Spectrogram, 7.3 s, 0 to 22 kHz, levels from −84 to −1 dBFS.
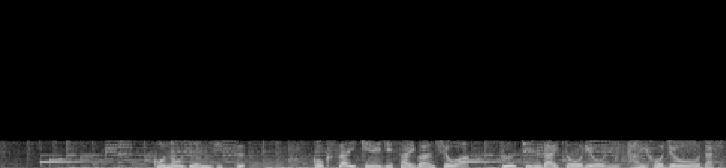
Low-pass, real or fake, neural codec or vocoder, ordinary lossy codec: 3.6 kHz; real; none; none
